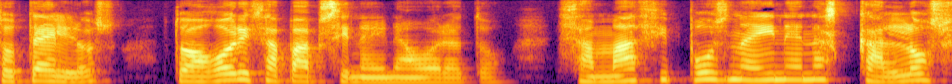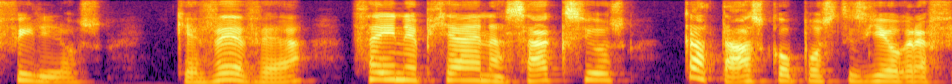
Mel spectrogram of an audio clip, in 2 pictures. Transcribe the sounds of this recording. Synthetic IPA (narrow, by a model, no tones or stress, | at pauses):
st̪o̞t̪e̞los | t̪o̞ɐɣo̞ɾiθɐpɐpsinɐineɐo̞ɾɐt̪o̞ | θɐmɐθipo̞znɐine̞e̞nɐskɐlo̞sfilo̞s | ce̞ve̞ve̞ɐ | θɐine̞pçɐe̞nɐsɐksio̞s | kɐt̪ɐsko̞po̞st̪izʝe̞o̞ɣɾɐf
